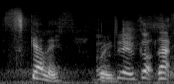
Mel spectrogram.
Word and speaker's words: Skelwith Bridge: there just west of Ambleside, and it's actually pronounced Skelwith Bridge.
